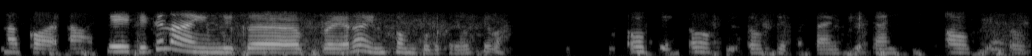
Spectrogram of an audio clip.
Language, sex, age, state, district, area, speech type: Tamil, female, 18-30, Tamil Nadu, Tirunelveli, rural, conversation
